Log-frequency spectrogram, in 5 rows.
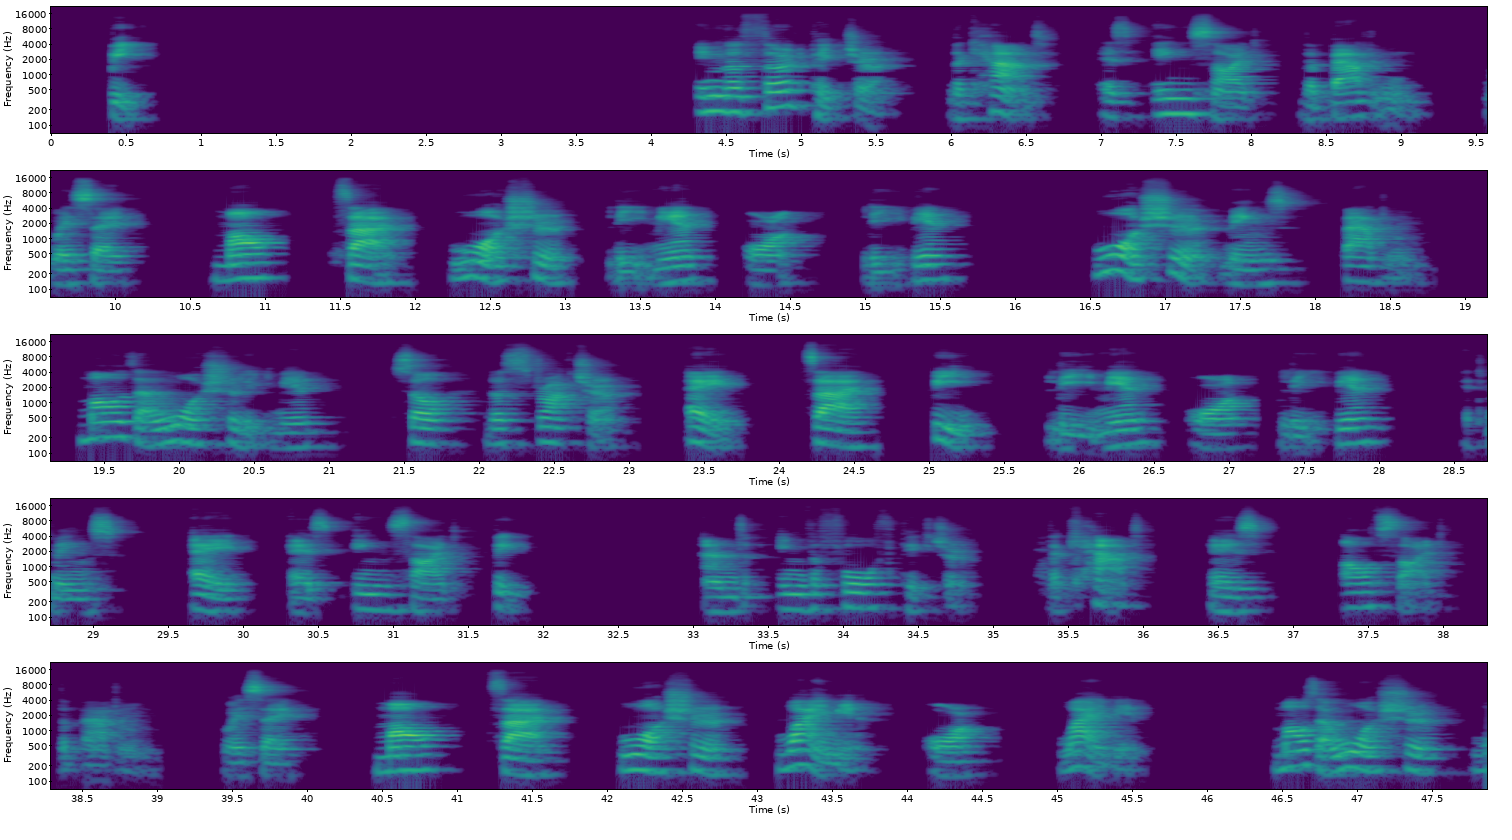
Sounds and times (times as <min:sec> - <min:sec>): Speech: 0:00.4 - 0:00.6, 0:04.3 - 0:15.7, 0:16.6 - 0:18.7, 0:19.4 - 0:32.0, 0:33.1 - 0:36.8, 0:37.4 - 0:45.6, 0:46.5 - 0:47.8.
